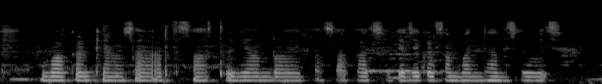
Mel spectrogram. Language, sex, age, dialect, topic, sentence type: Maithili, female, 31-35, Angika, banking, statement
